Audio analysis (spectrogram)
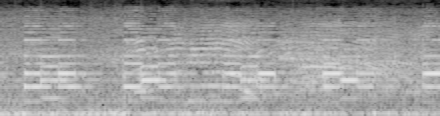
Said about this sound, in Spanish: Los viandantes que pasaban por la zona se alertaron al ver una ambulancia con las señales luminosas y sonoras encendidas a las puertas de la parroquia.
